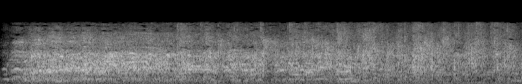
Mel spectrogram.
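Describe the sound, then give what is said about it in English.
Steady audience applause fills the whole stretch at an even, fairly loud level, a dense patter of many hands with scattered chuckles and laughter mixed in. “It's what I call lingering applause.”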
